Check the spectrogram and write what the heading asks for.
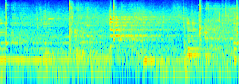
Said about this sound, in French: Il s'agit du triple concerto pour ping-pong, percussion, violon et orchestre composé par Andy Akio. Non, non, non, non, tu rêves pas. Sur la scène, il y a un orchestre symphonique et une table de ping-pong sur laquelle jouent deux solistes.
